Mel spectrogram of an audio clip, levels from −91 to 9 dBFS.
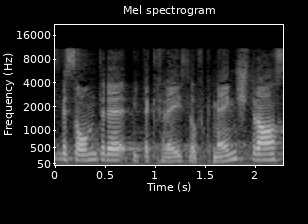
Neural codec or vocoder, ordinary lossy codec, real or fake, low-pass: none; AAC, 64 kbps; real; 10.8 kHz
